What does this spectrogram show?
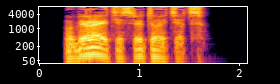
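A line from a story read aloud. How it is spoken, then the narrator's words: Tired. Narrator (Russian): сказал он устало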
